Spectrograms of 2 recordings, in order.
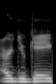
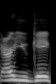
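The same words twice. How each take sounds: First: It sounds mocking and contemptuous. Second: It sounds happy and celebratory.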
